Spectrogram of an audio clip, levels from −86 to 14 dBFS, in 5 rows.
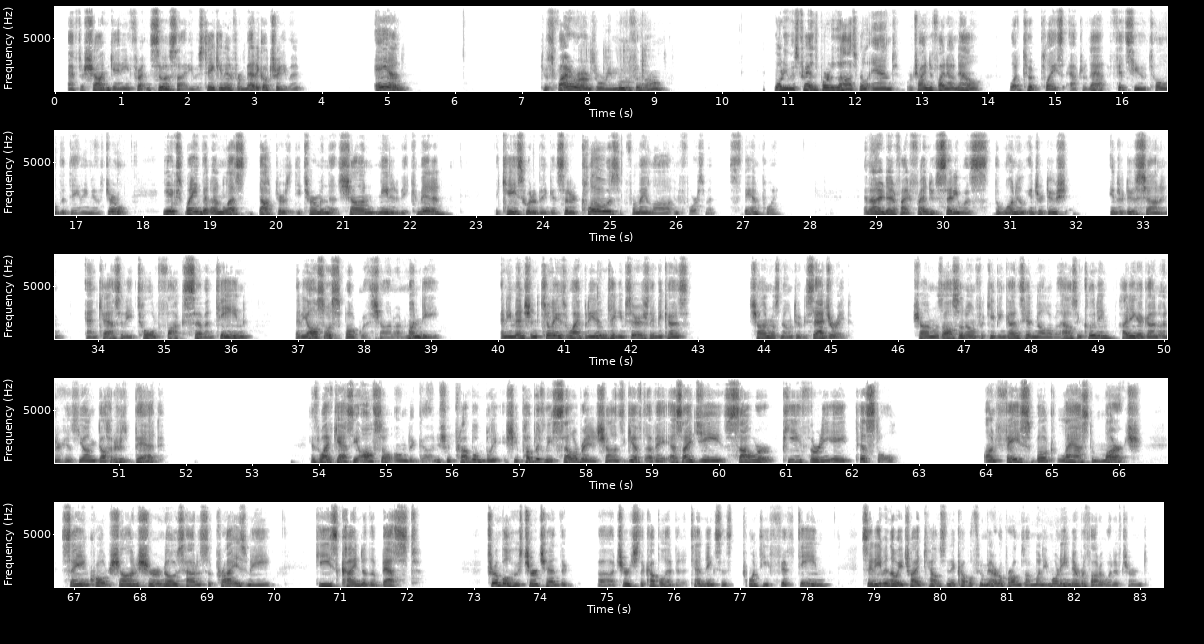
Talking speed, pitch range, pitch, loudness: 150 wpm, 135-165 Hz, 145 Hz, -18 LUFS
